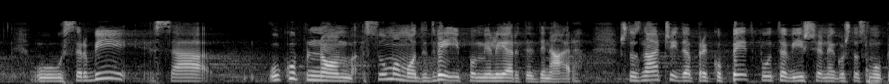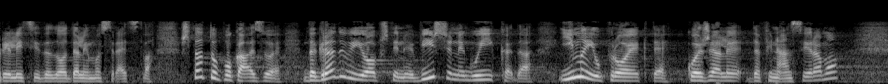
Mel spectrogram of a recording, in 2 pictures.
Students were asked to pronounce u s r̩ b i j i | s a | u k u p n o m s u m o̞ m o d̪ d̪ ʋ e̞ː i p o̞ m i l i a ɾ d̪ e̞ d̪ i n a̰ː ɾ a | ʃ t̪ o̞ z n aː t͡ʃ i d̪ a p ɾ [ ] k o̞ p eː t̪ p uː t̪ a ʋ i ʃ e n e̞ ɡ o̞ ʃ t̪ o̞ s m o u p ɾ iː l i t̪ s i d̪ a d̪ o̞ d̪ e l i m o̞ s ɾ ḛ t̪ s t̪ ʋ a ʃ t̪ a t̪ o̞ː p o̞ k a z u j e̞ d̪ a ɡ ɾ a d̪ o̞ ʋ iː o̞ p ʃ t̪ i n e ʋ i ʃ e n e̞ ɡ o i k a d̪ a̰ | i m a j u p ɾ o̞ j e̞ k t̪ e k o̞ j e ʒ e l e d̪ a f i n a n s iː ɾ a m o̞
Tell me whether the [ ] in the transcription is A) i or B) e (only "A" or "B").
B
